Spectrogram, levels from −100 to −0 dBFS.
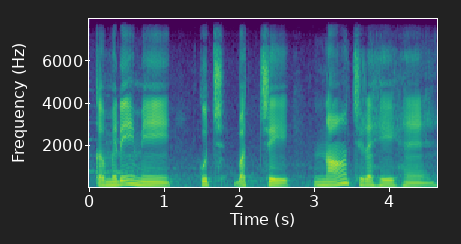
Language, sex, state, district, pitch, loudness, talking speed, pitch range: Hindi, male, Bihar, Patna, 130 Hz, -17 LUFS, 90 wpm, 120-140 Hz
